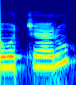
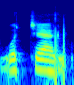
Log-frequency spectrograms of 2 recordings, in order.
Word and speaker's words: వచ్చారు: ఈ రోజు మీరు త్వరగా వచ్చారు। ఈ రోజు మీరు త్వరగా వచ్చారు। ఈ రోజు మీరు త్వరగా వచ్చారు। VACCHARU। आपको इसकी स्पेलिंग फिर से बता रही हूँ इंग्लिश में।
